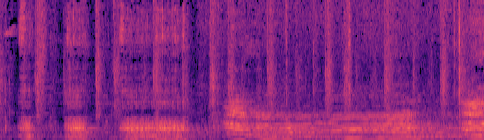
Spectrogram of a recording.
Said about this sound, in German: Ja, so können Rentiere übrigens klingen.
